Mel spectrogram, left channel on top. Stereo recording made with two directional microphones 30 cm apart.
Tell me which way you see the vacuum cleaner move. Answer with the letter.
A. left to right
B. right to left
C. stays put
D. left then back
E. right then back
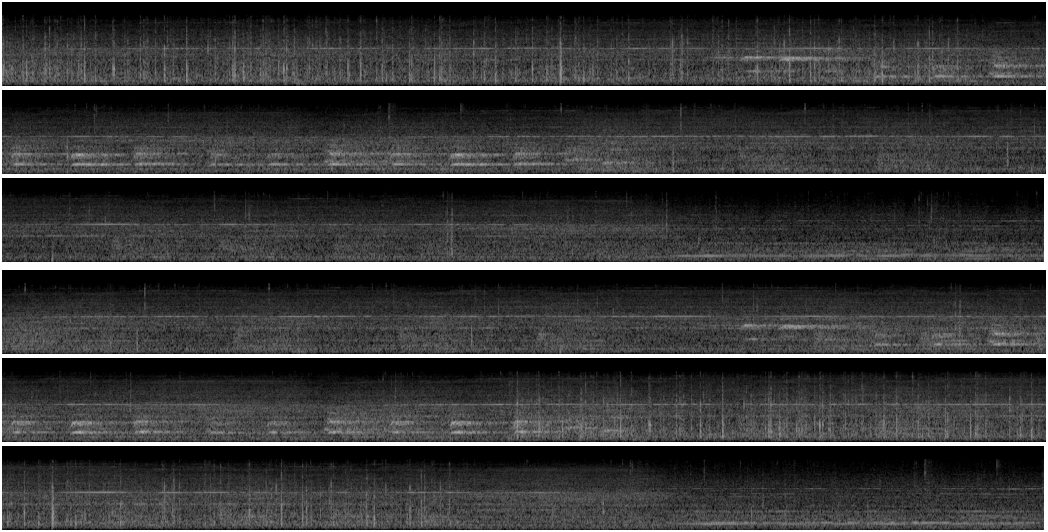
D.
